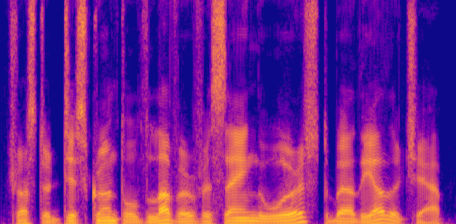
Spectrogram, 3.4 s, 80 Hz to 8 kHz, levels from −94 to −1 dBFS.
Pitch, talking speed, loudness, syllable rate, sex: 95 Hz, 210 wpm, -17 LUFS, 5.2 syllables/s, male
